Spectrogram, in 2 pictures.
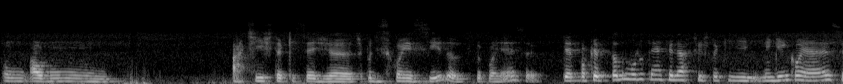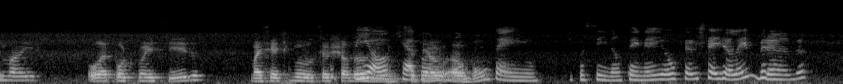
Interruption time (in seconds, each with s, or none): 12.0 s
